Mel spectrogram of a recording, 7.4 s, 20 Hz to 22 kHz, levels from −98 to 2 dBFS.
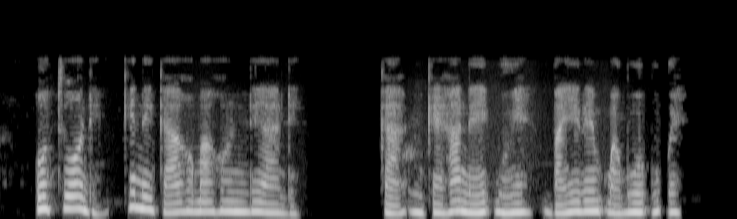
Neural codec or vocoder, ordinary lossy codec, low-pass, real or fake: none; none; 7.2 kHz; real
